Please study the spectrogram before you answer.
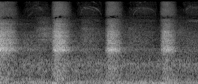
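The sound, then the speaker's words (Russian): Breathing through the right nostril with the left nostril held closed, during a kriya yoga warm-up, gives a few evenly spaced, airy breath bursts over a soft background hiss. “Левую ноздрю закрыли, правой дышим.”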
